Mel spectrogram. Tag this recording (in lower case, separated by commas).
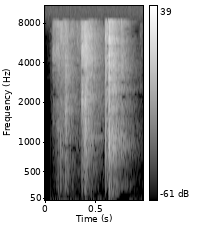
telephone, alarm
